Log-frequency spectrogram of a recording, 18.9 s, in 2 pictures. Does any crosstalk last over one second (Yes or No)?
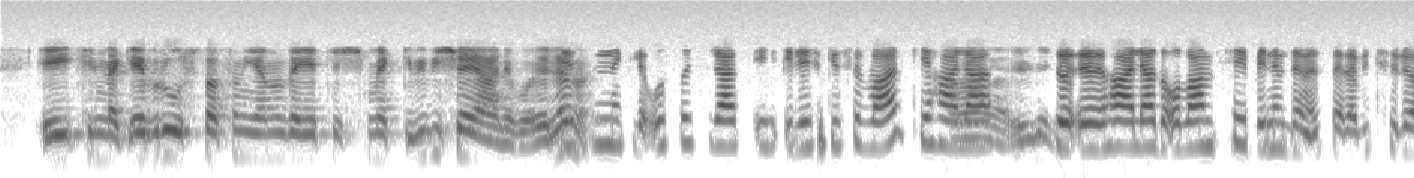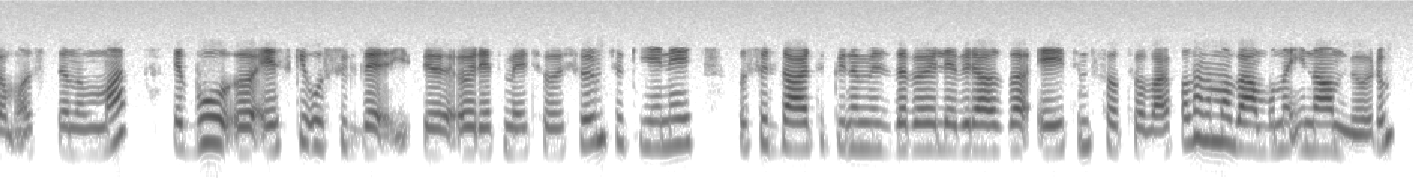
No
